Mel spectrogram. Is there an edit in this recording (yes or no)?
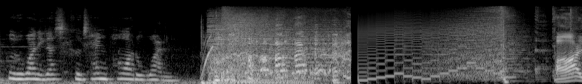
yes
